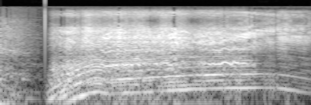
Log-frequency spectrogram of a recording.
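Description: Car engine sound effect: a click, then the engine revs up quickly and holds at high revs for about three seconds before easing off near the end.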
